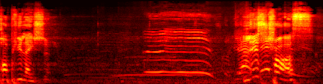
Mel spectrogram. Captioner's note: boos from the crowd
